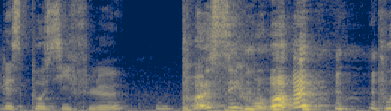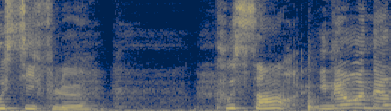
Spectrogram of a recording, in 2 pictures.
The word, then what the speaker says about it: poussin: Poussin.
